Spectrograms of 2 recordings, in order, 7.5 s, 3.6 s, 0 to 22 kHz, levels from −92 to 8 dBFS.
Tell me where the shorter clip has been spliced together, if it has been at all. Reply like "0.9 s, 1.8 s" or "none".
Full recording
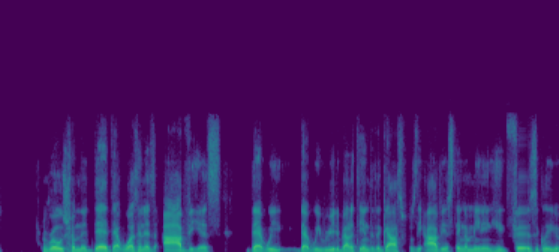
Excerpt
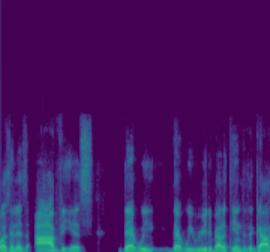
none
